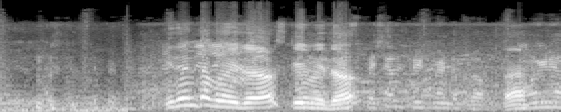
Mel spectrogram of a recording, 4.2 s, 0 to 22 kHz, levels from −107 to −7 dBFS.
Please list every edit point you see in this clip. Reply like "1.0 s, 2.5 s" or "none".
1.0 s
